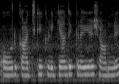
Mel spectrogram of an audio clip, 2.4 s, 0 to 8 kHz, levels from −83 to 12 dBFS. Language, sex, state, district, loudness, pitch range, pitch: Hindi, female, Uttar Pradesh, Deoria, -29 LUFS, 225-240 Hz, 235 Hz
